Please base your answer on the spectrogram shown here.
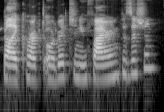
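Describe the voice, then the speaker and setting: An actress playing a dutiful, alert female helm officer in a sci-fi audio drama, brisk and military. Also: on the high side, pushed and bright.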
